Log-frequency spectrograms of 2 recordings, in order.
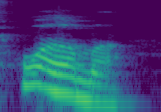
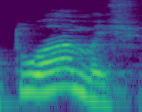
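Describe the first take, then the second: First: "ama" sem S final, fechando na vogal. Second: "amas" com o S final bem audível. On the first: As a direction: diga "ama" cortando o S. ("ama" terminando seco no A) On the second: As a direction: marque o S de "amas" antes de tirá-lo. ("amas" com S final nítido) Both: Shown as a demonstration. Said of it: "eu tiro o S".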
